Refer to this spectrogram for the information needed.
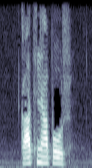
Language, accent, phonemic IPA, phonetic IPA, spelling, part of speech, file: Armenian, Eastern Armenian, /kɑtʰnɑˈpuɾ/, [kɑtʰnɑpúɾ], կաթնապուր, noun, Hy-կաթնապուր.ogg
- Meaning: a milk-based rice soup, sweetened with sugar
